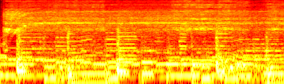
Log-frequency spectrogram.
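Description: BLACK+DECKER cordless angle grinder running free with its cut-off disc spinning, a steady high whine, not yet cutting the threaded rod, over background music.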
